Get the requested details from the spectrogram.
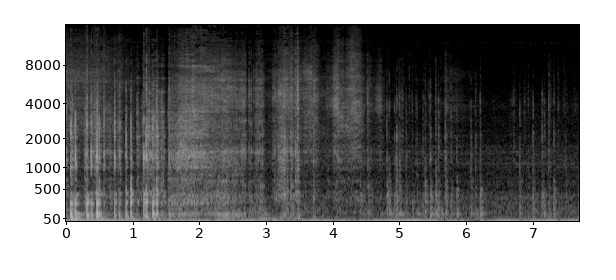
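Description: A large, hollow, apparently empty white Jack in the Box foam drink cup is held in hand beside a binaural microphone ear and scratched and tapped with fingertips and nails. Quick, irregular taps give dull, low, hollow knocks, mixed with bright, hissy scratching that swells in the middle of the clip. The sound stays close and dry throughout.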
